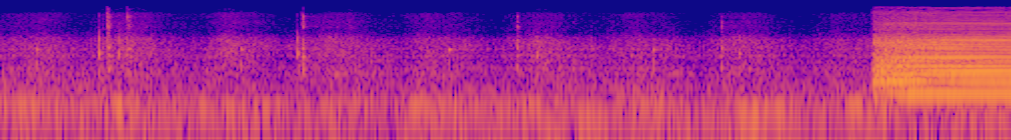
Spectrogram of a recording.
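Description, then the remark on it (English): A loud, harsh boxing round buzzer suddenly blares and holds steady through the end, marking the start of a three-minute round of bag work, after several seconds of quiet background with a few faint clicks and taps. “So we're going to get set when the buzzer starts.”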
